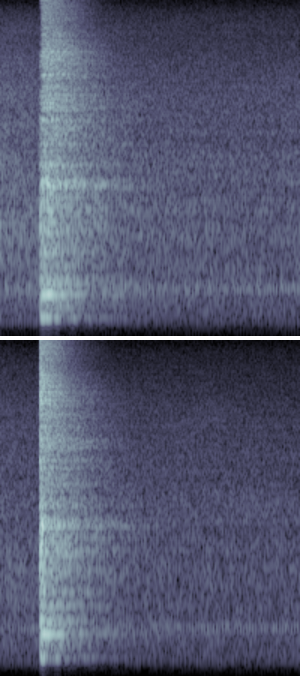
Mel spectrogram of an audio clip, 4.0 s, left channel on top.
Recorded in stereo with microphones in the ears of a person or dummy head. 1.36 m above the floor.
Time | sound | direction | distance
0.5 | a snare drum | 80° right | 0.6 m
